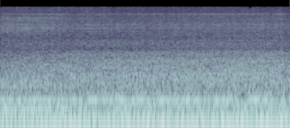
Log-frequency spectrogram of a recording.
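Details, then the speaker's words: Walk-in freezer rack restarted at night after a fault: condenser fan motor back on, steady low even hum with no rubbing, grinding or ticking; condenser fan motor running normally. "Let's give it a... condenser fan motor runs."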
